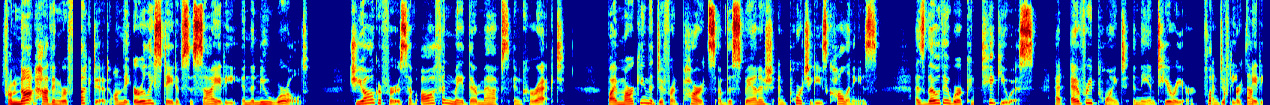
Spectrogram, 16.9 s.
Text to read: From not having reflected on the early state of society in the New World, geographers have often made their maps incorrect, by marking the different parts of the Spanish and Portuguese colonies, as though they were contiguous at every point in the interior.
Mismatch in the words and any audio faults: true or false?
true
